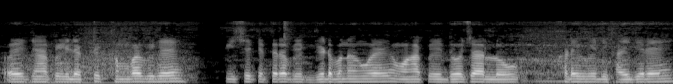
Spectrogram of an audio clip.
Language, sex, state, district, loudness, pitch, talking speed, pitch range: Hindi, male, Chhattisgarh, Raipur, -19 LUFS, 125 Hz, 240 wpm, 120-130 Hz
